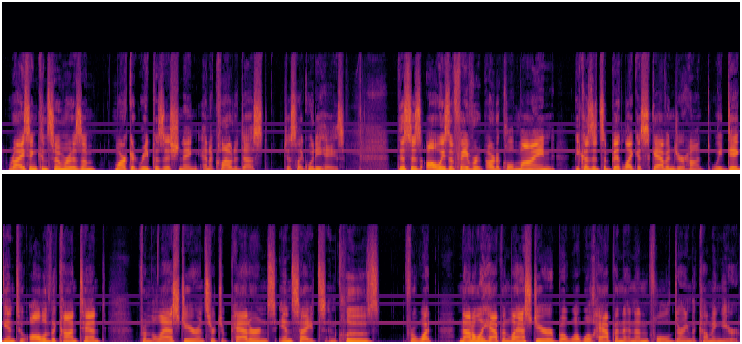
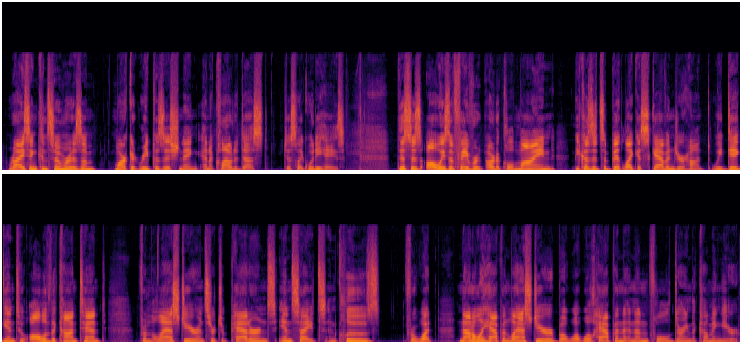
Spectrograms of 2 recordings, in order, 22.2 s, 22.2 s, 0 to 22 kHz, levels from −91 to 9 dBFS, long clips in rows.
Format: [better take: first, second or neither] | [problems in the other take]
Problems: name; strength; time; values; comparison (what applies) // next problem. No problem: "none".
second | high-pitched whine; faint; throughout; 2.5 kHz, 25 dB below the speech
